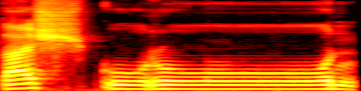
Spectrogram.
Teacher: huruf ro-nya berbaris dhammah, maka huruf ro-nya dibaca panjang. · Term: mad arid li sukun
